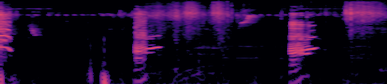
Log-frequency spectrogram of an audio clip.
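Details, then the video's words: Goose giving two loud, harsh honks about two seconds apart, each a short nasal blare with a brief rising squeak at its end. Faint thin high calls sound between them over a quiet background. "Funny Goose Sounds"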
